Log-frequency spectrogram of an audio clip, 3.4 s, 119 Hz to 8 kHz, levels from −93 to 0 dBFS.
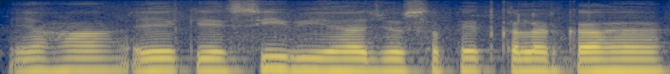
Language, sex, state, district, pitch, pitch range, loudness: Hindi, male, Jharkhand, Deoghar, 140 Hz, 140-145 Hz, -18 LUFS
